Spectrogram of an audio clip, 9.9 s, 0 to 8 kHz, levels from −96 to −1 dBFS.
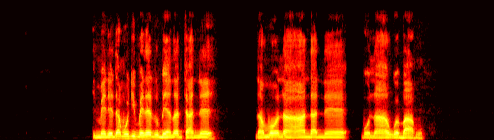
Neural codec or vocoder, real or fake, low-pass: vocoder, 44.1 kHz, 128 mel bands every 256 samples, BigVGAN v2; fake; 7.2 kHz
